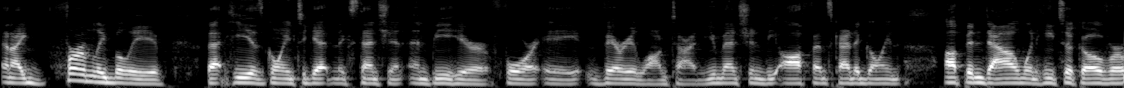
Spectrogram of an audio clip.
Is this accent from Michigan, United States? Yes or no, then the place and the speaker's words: yes; Detroit, Michigan, United States; I'm from Detroit. That's a metropolis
